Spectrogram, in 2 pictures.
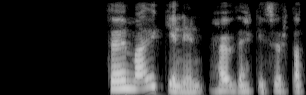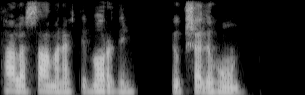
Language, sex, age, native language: Icelandic, female, 50-59, Icelandic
